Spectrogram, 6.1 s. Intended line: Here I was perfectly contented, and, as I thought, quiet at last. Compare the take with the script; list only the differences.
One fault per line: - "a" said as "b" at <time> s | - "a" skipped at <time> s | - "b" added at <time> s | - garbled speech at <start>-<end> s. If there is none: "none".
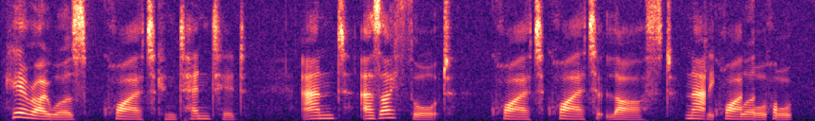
- "perfectly" said as "quiet" at 0.8 s
- "quiet" added at 4.1 s
- garbled speech at 5.1-5.9 s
